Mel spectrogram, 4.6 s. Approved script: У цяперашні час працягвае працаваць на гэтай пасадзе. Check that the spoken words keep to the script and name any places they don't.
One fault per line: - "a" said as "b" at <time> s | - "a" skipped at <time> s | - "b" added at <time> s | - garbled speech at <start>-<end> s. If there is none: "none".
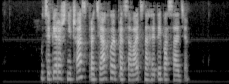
none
